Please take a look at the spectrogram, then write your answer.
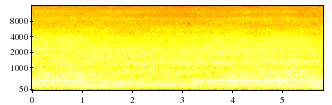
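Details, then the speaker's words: Sharp Twin Energy vacuum cleaner vacuuming a living room: a constant whistling squeal holds its pitch over the rushing airflow. The squeal faded after running a while and partly returned at shut-off; cause unknown. "Now, granted, this is a high-pitched whining noise, so my earplugs are probably not going to filter it out."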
